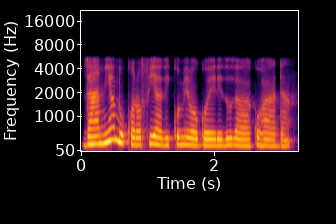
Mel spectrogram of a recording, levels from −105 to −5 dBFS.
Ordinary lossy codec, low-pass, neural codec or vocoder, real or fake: none; 5.4 kHz; autoencoder, 48 kHz, 32 numbers a frame, DAC-VAE, trained on Japanese speech; fake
